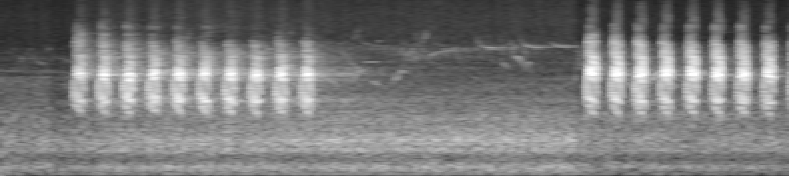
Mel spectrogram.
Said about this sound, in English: This loud, raucous call belongs to a common jay of the western states, the Steller's jay. You might mistakenly call this bird a blue jay, seeing its bright cobalt blue body.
